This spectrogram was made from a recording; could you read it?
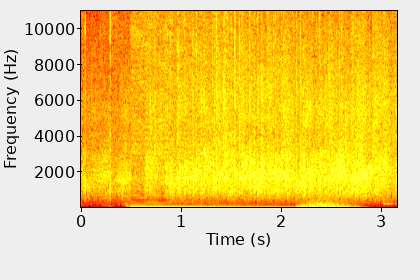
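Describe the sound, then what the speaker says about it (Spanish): Audience applause at a Mexican TV variety show with a live band, a broadband burst of clapping mixed with strong low musical tones, swelling near the end. "¡Un aplauso!"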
